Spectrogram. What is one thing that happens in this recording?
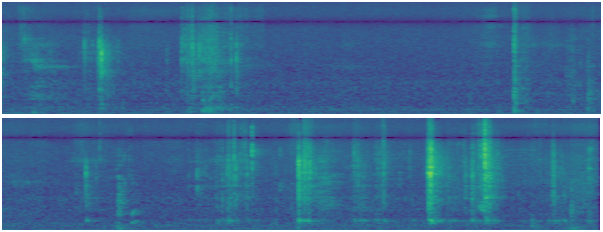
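A plastic bucket and ball knock and clatter.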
